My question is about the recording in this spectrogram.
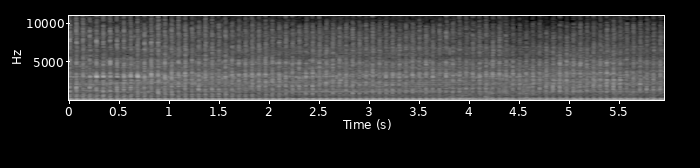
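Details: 1998 Honda Shadow 750 ACE V-twin, sat over 5 years, running after carburetor cleaned and refitted: very loud open-pipe thump, about four beats a second, uneven in places; owner suspects fuel issue, possibly gas starting to go bad.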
